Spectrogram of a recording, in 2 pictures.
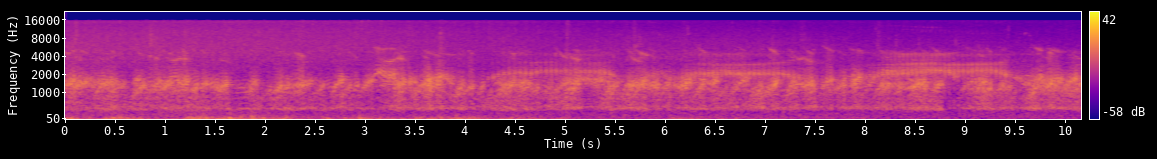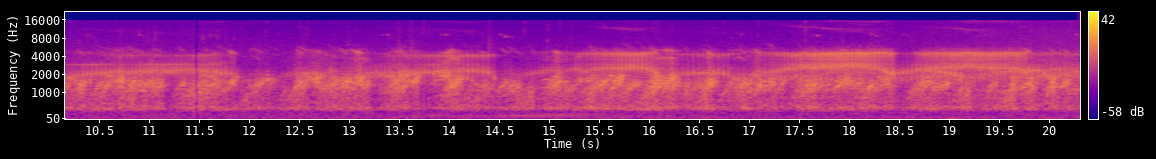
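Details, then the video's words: Many frogs outside a house front door calling in a thick, continuous chorus of pulsed croaks, rising in regular waves and growing louder toward the end. "Froschkonzert vor der Haustüre"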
